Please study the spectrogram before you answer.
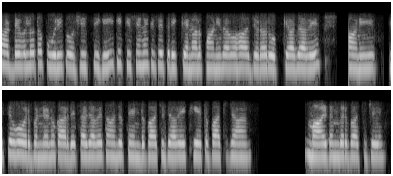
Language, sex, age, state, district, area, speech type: Punjabi, female, 18-30, Punjab, Firozpur, rural, conversation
